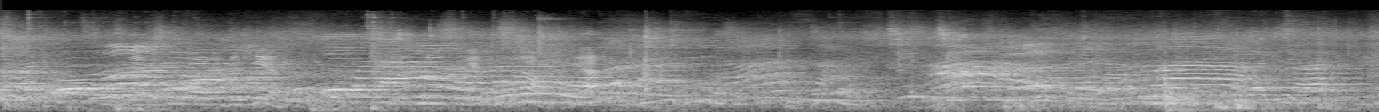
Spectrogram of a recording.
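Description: Many children talking and calling out at once: a continuous chatter of overlapping young voices, with no single voice clear enough to follow.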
